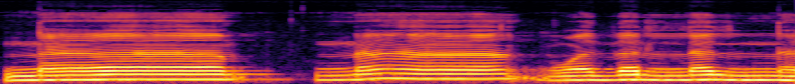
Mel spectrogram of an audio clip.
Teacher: نون کے بعد کھڑا زبر ہے اوپر، ایک الف دار میں کھینچیں گے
